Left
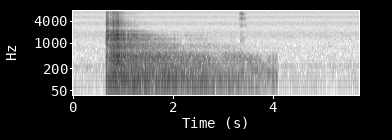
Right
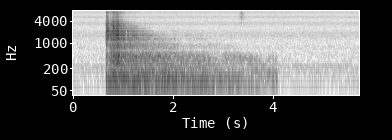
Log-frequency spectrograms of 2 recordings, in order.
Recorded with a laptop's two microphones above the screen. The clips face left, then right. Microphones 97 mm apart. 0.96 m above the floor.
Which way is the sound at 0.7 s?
20° left (ahead or behind).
